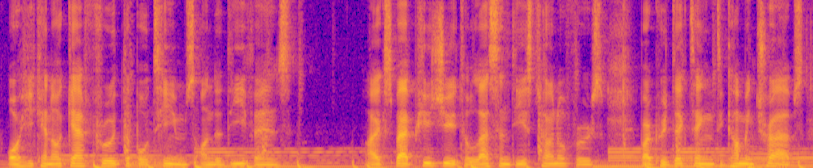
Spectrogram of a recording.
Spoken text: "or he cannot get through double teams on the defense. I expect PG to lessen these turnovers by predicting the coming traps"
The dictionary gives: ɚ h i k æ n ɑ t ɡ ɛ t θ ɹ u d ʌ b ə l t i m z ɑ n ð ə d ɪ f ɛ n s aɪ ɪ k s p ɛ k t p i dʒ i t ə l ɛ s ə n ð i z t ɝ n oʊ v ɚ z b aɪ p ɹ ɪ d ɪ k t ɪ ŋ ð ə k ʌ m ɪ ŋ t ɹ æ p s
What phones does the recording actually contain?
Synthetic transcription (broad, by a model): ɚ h i k æ n ɑ t ɡ ɛ t f ɹ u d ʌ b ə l t i m z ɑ n ð ə d ɪ f ɛ n s aɪ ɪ k s p ɛ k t p i dʒ i t ə l ɛ s ə n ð i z t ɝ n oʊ f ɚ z b aɪ p ɹ ɪ d ɪ k t ɪ ŋ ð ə k ʌ m ɪ ŋ t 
